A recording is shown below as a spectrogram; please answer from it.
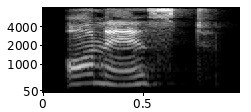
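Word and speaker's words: honest: यहाँ पे H silent है और जो इसका प्रोनाउंसिएशन है वो है ऑनेस्ट।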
